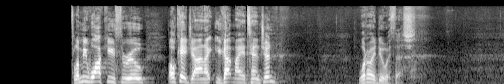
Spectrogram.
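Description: An older man speaks with animation through a microphone.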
